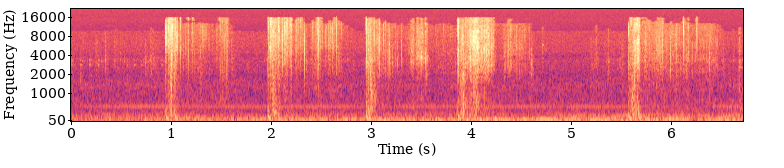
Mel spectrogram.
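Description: Footsteps scuff on a hard floor.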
